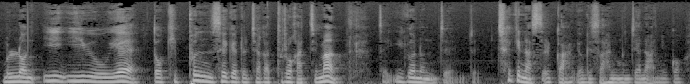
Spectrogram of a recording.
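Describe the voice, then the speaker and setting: An older woman from South Korea giving an earnest church testimony as a pastor's wife, speaking straight to the audience and swinging between loud and soft. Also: extremely low pitch, steady tone, moderate pace, vocal fry, breathy edge. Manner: earnest, addresses the audience directly.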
